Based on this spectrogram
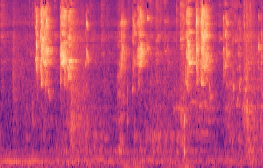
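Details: Morning chirping from green Fischer's and pastel blue lovebirds. Scattered high, scratchy chirps come in small clusters with short pauses between them, over faint background hum.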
